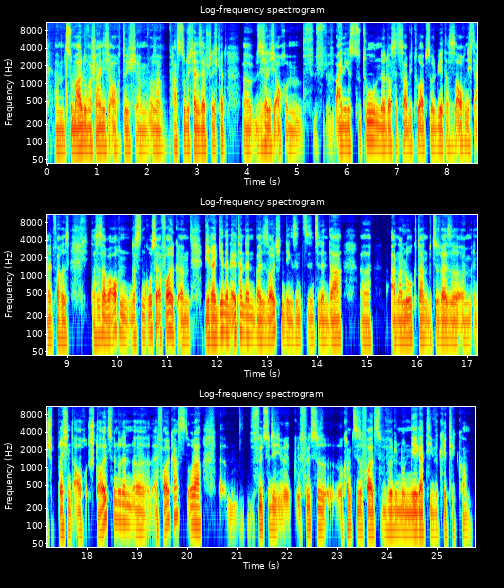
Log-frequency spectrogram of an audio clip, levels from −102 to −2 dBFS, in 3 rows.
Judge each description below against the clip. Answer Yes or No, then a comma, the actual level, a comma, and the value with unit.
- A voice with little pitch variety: Yes, narrow, 2.0 semitones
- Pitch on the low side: Yes, very low, 90 Hz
